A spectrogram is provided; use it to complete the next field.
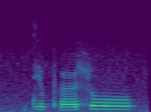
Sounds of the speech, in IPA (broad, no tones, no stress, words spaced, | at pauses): tʲʌpʰœɬoː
